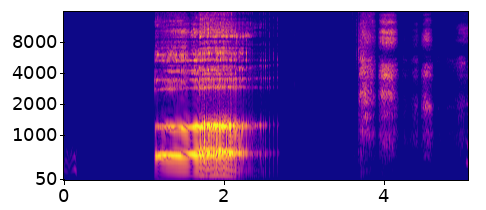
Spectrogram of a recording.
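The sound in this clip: A long, loud, voiced burp with a deep, croaky tone rolls out for over a second, then a few short soft breaths or grunts follow after a pause.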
